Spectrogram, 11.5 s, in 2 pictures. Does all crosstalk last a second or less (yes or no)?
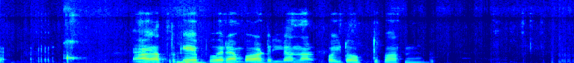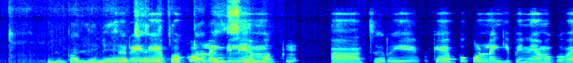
no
